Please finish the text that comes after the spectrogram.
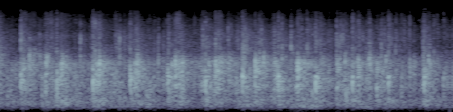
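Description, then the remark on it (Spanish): An audience breaks into sustained applause for the Lord, many hands clapping in a dense, steady wash of sharp claps that holds at an even level throughout, with faint voices mixed in. “Ahora, denle un aplauso al Señor.”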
